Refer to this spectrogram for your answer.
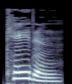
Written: kaiden

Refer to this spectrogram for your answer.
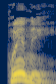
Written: whinny

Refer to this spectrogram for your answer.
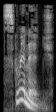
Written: scrimmage

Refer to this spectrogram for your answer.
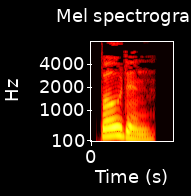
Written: bowdyn

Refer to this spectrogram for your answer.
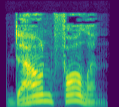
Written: downfallen

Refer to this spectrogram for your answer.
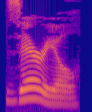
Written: zariel

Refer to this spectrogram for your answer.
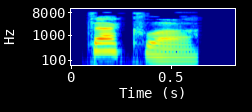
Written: thekla

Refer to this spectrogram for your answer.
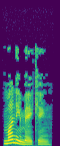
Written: money-making

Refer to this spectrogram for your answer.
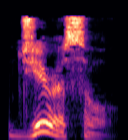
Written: girasole

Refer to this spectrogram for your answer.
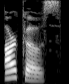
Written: arkose

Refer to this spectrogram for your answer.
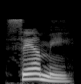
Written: sammie

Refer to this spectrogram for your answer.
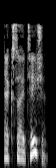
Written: excitation

